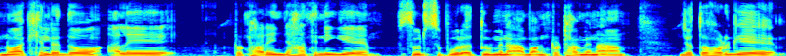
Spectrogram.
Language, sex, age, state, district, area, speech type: Santali, male, 18-30, Jharkhand, East Singhbhum, rural, spontaneous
